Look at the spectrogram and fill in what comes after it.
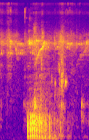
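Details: Untethered native pig in rural Burias Island, Claveria, sinking into water to cool off in the heat; a single loud, rough, buzzing grunt lasting over half a second, followed by faint snuffles and outdoor background.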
